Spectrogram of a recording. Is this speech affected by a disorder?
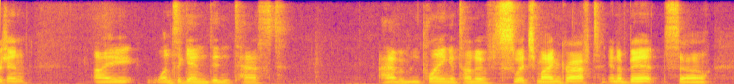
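No.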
